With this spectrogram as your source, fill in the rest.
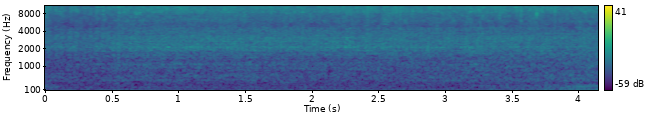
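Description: A 2012 Toyota van's diesel engine idles steadily with a constant low rumble, close and unbroken, no voices over it.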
